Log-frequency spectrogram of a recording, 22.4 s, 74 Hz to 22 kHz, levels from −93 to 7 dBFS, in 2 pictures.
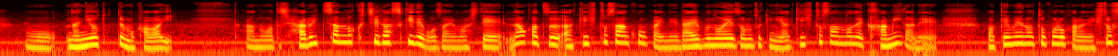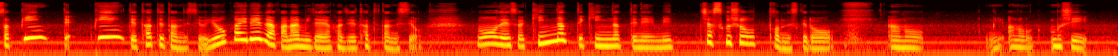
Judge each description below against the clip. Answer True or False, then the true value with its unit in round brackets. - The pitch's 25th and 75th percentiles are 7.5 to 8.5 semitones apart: True (7.8 semitones)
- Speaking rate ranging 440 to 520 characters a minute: False (400 characters per minute)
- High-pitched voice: True (205 Hz)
